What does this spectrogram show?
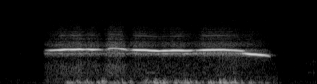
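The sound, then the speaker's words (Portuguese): A person whistles a bird call, imitating a great kiskadee: a clear, steady tone in three joined phrases, gliding slightly downward at the end, with no talking. “E um BTV que cantava.”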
